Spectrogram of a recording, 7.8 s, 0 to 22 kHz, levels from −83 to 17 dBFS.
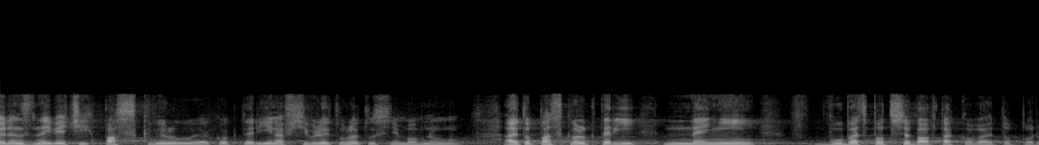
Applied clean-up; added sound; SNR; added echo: none; none; none; none.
